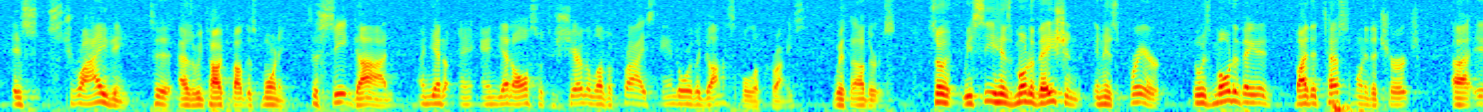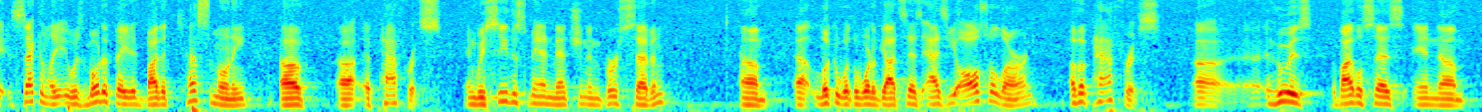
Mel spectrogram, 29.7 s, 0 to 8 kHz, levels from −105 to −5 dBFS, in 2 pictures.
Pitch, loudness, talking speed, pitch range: 140 Hz, -24 LUFS, 185 wpm, 130-160 Hz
